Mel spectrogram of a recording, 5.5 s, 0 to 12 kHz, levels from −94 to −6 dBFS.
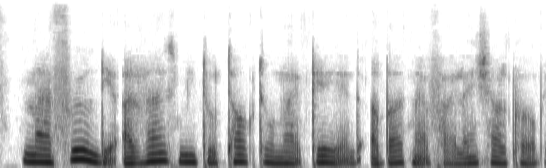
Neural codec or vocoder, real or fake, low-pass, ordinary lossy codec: codec, 24 kHz, 0.9 kbps, WavTokenizer, medium speech release version 2; fake; 10.8 kHz; AAC, 32 kbps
